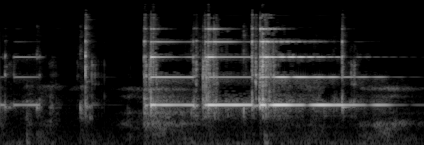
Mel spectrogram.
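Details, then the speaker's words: Old telephone ringer bell, stranded bare wires, connection possibly poor, being cranked: rings only in short, uneven bursts with gaps, never a full steady chime; weak, sluggish ringing of an old, tired bell. "let's see once again I can hear that things are trying to happen but they're not moving that well see this should be like just chiming gloriously now"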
